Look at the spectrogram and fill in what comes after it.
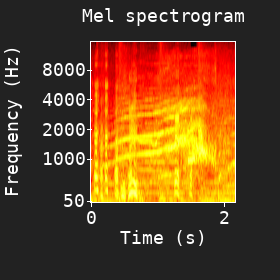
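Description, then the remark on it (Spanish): Iberian lynxes let out loud, harsh screaming yowls, several overlapping wavering cries that rise and fall, filling about two seconds without a pause. “En el Telegram de Sumar y Podemos suena la tensión como aquellos linces, ¿os acordáis que gritaban?”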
